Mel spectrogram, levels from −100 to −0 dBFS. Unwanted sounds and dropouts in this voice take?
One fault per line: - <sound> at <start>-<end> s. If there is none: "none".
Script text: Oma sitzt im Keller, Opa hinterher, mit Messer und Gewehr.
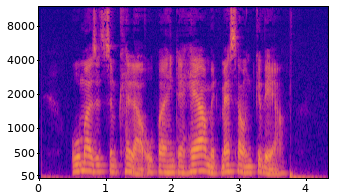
none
